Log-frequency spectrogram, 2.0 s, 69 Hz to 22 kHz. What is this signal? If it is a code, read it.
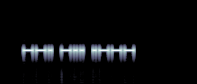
Morse code, heard as a keyed tone, about 37 wpm, 700 Hz. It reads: GDJ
